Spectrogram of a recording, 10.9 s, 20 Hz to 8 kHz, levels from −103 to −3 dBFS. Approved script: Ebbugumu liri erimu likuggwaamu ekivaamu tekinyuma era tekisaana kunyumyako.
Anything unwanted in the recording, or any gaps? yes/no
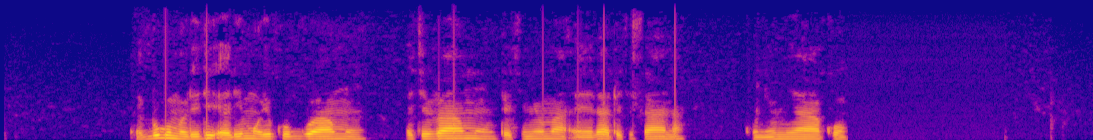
no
